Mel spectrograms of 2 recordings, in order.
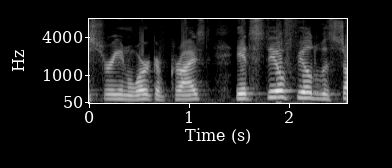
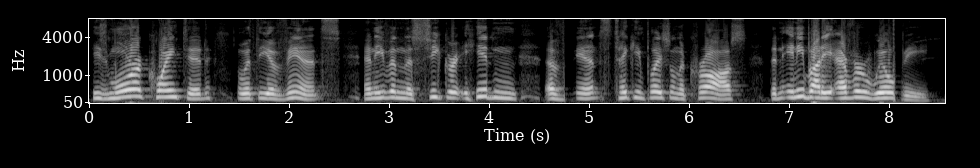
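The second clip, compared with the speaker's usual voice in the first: normal talking voice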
